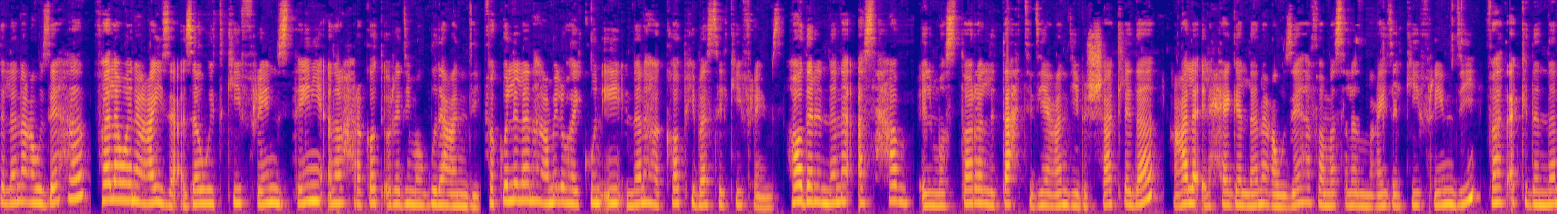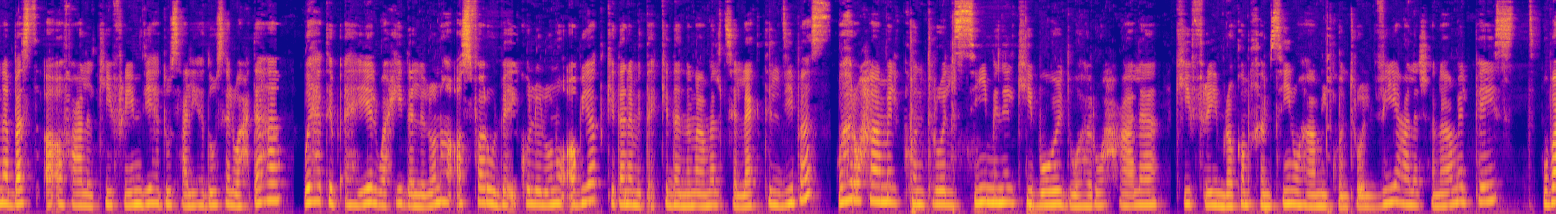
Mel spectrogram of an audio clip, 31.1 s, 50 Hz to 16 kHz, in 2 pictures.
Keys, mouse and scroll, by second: 6.0-8.8 drag, 14.6 click, 25.2 ctrl+c, 26.0-28.8 drag, 28.9 ctrl+v, 31.0-31.1 drag.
